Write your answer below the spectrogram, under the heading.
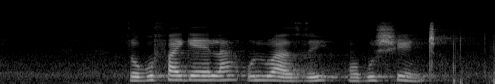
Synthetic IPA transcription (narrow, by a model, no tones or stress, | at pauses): zok̬ufak̬ɛlaulwaziŋok̬uʃiːnt͡ʃʼḁ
